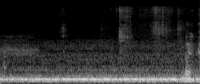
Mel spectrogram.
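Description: Steady hum of a countertop air fryer's fan and heater running, with faint rustles of green onions being handled on a plastic cutting board.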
